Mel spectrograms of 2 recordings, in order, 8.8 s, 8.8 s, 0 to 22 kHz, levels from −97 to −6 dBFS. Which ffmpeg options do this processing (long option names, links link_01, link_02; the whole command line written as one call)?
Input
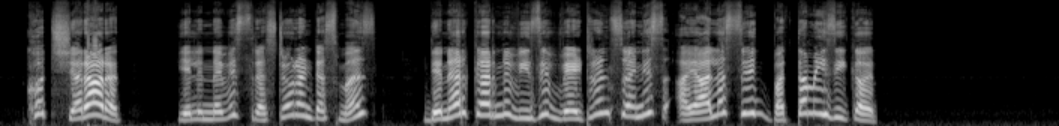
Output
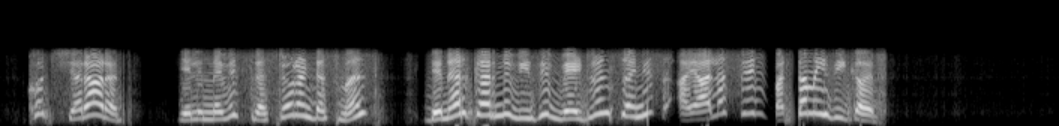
ffmpeg -i in.wav -af "aeval=exprs='val(0)+0.5*0.0224*sgn(val(0))':channel_layout=same,asetnsamples=nb_out_samples=441:pad=0,asendcmd='5.39 highpass f 1000;6.54 highpass f 370',highpass=210,agate=range=-38dB:threshold=-37dB:ratio=16:detection=peak,dynaudnorm=framelen=360:gausssize=7:maxgain=7dB,asoftclip=type=hard:threshold=-7dB,aresample=8000,aresample=44100,volume=-4dB" out.wav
